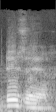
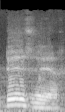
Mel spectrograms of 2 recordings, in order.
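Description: The two takes are said the same way.

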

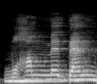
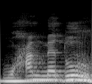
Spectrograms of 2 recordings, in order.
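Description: First: The word ends in -en. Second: The word ends in -ur, linked onward. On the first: The speaker calls it wrong. "Muhammeden değil bak" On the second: The speaker calls it right. "Doğru telaffuz"

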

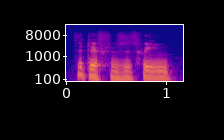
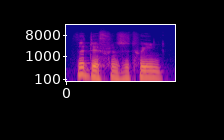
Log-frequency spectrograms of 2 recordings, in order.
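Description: Both takes have the same delivery.

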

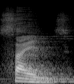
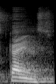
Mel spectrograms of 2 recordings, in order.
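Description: First: The c is silent. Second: The c is sounded as a k. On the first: The speaker calls it right. "Here C is silent" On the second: The speaker calls it wrong. "আমরা science বলছি না"

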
